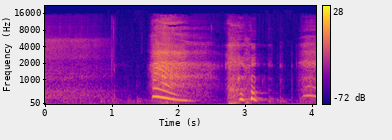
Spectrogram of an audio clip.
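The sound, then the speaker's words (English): A person taking a few deep breaths to collect themselves: a loud, voiced sigh-like exhale with a falling tone, then a couple of shorter, rougher breaths, all fairly faint. “Okay, let's collect myself with a few deep breaths.”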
